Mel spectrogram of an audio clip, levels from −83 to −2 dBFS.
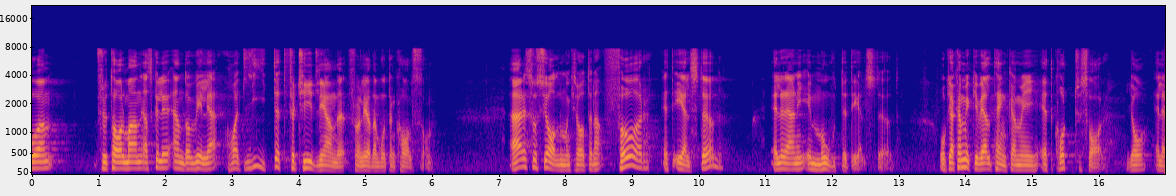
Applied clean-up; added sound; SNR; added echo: none; none; none; none.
